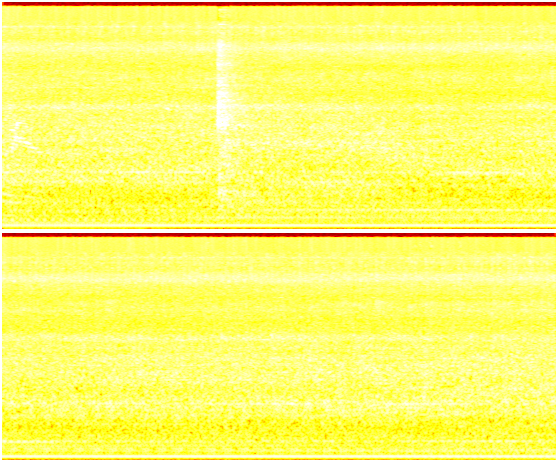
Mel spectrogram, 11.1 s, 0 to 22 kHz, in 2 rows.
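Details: 389 truck idling in neutral after a newly installed wastegated turbo, through big stacks: deep, steady diesel idle with an even low thrum and no knocks or misses; healthy idle.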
